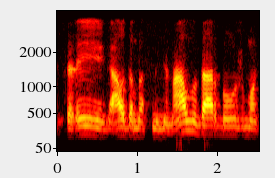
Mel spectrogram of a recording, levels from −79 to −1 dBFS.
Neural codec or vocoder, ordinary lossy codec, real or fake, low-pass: none; MP3, 32 kbps; real; 3.6 kHz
